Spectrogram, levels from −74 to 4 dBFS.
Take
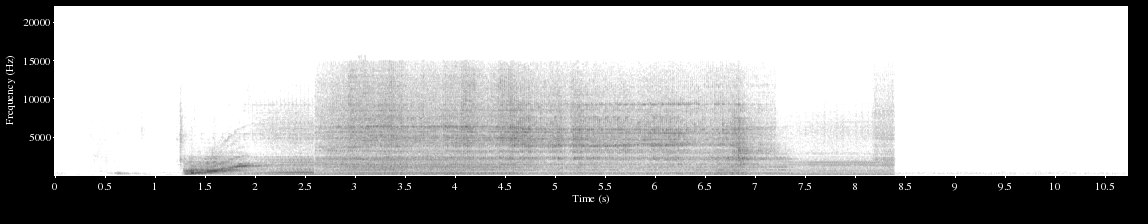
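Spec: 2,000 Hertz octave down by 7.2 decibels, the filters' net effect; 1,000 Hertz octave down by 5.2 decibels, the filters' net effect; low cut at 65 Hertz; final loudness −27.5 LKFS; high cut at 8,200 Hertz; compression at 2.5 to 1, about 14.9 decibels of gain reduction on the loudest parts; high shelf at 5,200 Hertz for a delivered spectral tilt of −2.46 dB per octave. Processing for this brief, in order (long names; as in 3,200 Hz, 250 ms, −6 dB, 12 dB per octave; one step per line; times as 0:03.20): high-pass filter 65 Hz
low-pass filter 8,200 Hz
parametric band 1,000 Hz −5 dB
parametric band 2,000 Hz −6.5 dB
high-shelf EQ 5,200 Hz −6.5 dB
downward compressor 2.5 to 1, threshold −47 dBFS
level +18.5 dB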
